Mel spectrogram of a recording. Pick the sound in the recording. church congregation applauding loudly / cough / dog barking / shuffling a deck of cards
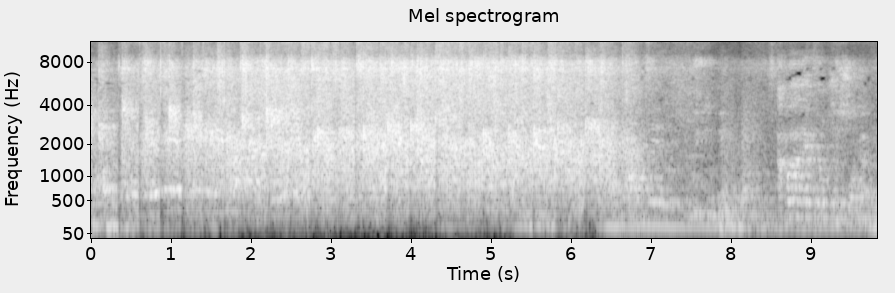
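church congregation applauding loudly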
